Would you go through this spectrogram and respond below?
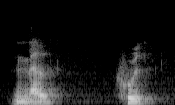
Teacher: Notice that both of these words is not pronounced with a hard D, but with a soft D.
